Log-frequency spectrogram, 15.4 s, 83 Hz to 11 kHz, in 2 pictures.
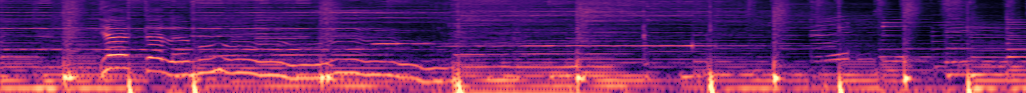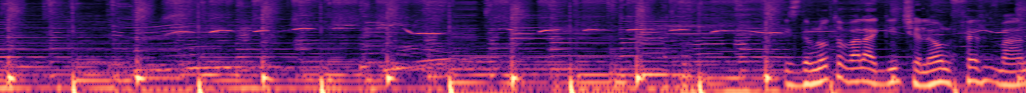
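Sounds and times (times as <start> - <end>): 
full band backing with steady drums and instruments: 0.0 - 15.3
whistled melody over a full band: 0.0 - 15.3
speech: 0.8 - 1.6, 13.8 - 15.3.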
